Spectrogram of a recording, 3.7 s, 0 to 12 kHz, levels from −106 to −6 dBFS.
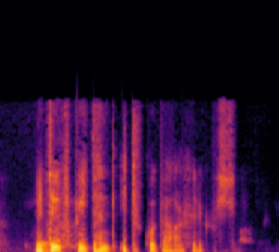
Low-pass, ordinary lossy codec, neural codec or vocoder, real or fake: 7.2 kHz; AAC, 32 kbps; codec, 16 kHz, 1.1 kbps, Voila-Tokenizer; fake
